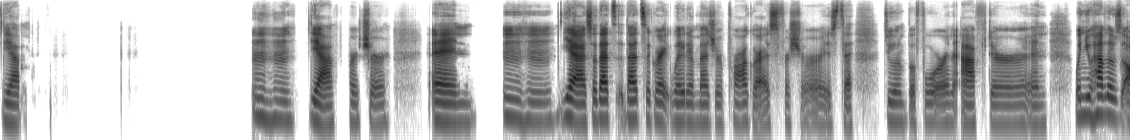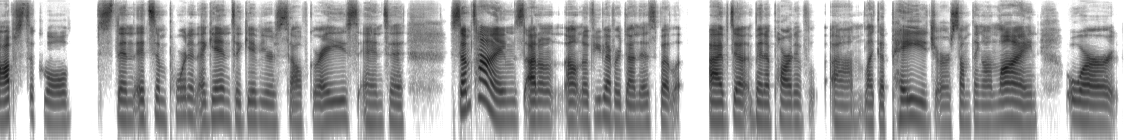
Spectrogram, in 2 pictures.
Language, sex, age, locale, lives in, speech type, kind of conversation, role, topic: English, female, 30-34, en-US, United States, conversation, unstructured, none, What motivates you to keep working toward your personal growth goals?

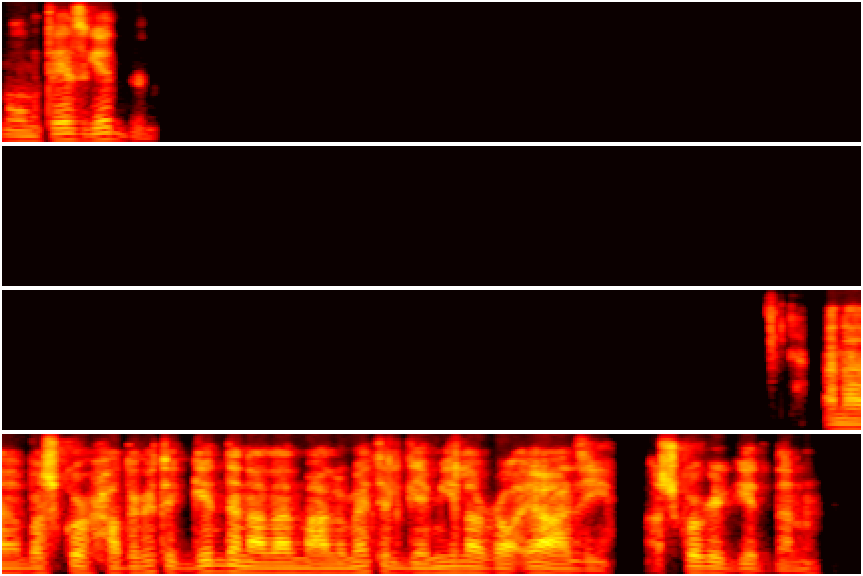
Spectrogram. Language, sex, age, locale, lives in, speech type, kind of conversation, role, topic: Arabic, male, 40-44, ar-EG, Portugal, read, expert-assistant, asker, ما أهمية تنظيم الوقت لتحقيق الأهداف الشخصية؟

